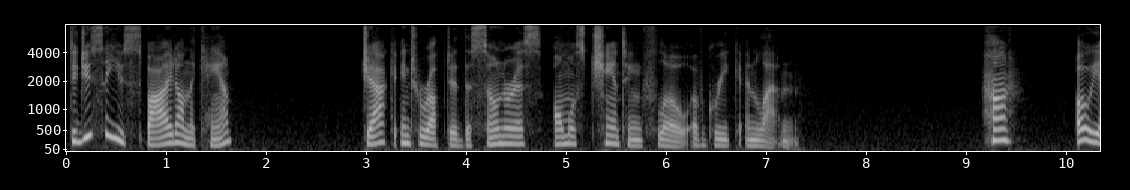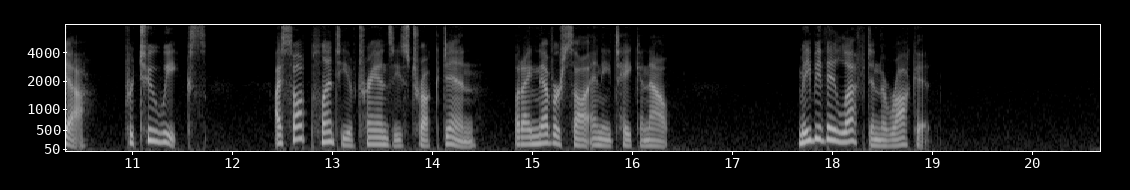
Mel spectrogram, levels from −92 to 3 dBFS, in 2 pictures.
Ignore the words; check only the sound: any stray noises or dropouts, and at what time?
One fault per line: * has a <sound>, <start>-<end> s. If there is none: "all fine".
all fine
